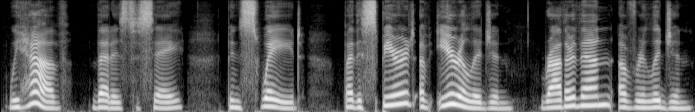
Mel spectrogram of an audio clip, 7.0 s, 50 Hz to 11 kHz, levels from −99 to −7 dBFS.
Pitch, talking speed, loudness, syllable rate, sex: 205 Hz, 145 wpm, -20 LUFS, 4.4 syllables/s, female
